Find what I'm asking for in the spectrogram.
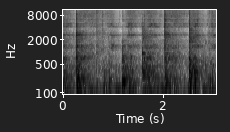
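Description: Jackfruit seeds being roasted in a pan and stirred with a utensil, giving repeated sharp scraping clinks against the metal at a steady rhythm, close and clear with no talking.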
